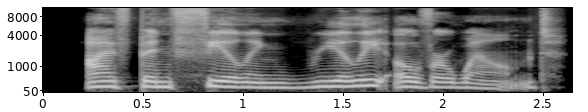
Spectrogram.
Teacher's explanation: Native speakers usually push extra weight onto really and overwhelmed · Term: natural stress pattern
